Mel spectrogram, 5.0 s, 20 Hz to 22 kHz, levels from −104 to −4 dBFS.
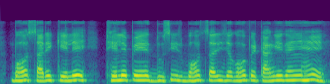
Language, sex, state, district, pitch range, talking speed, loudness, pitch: Hindi, male, Bihar, Gaya, 200-220 Hz, 155 wpm, -17 LUFS, 215 Hz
